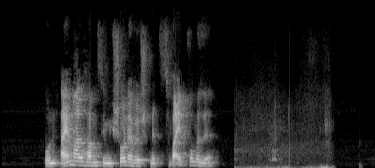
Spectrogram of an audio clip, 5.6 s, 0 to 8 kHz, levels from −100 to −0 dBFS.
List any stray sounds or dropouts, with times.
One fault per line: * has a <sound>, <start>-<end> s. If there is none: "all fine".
* has a bark, 3.5-5.1 s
